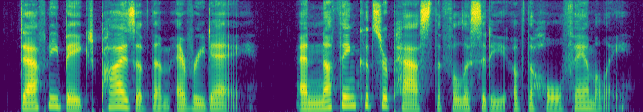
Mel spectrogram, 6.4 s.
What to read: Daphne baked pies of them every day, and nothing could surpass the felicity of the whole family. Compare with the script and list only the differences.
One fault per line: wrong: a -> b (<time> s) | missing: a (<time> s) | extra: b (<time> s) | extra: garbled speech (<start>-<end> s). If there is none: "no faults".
no faults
